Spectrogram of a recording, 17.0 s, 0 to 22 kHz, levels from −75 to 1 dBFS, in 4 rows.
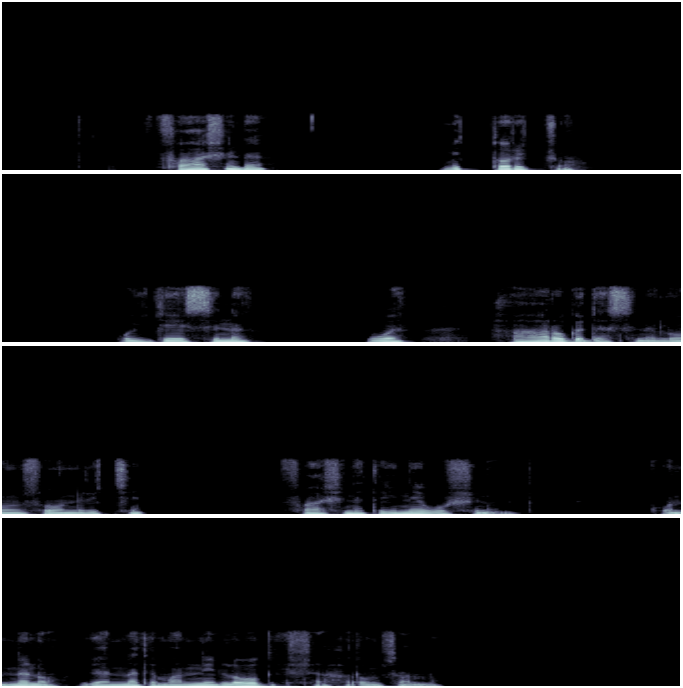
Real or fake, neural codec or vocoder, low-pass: fake; vocoder, 44.1 kHz, 128 mel bands, Pupu-Vocoder; 7.2 kHz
